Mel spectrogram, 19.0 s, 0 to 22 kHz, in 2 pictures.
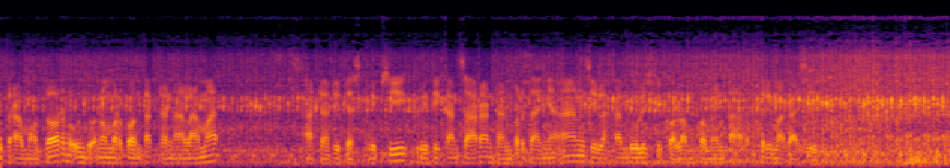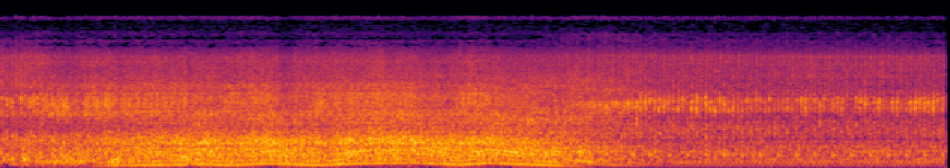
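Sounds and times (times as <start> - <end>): diesel engine idling: 0.0 - 19.0.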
